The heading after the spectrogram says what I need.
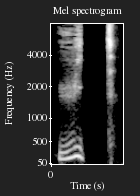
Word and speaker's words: huit: Remember in French this H letter here, okay, doesn't exist phonetically, so we don't really pronounce it, okay? So if you listen carefully, you will only listen or hear these vowels at the beginning of the word.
